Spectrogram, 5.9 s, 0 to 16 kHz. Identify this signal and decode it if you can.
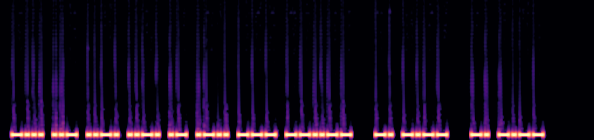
Morse code, heard as a keyed tone, about 36 wpm, 700 Hz. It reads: BUFFALO, NY NY
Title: K1USN SST QSO Practice 35wpm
